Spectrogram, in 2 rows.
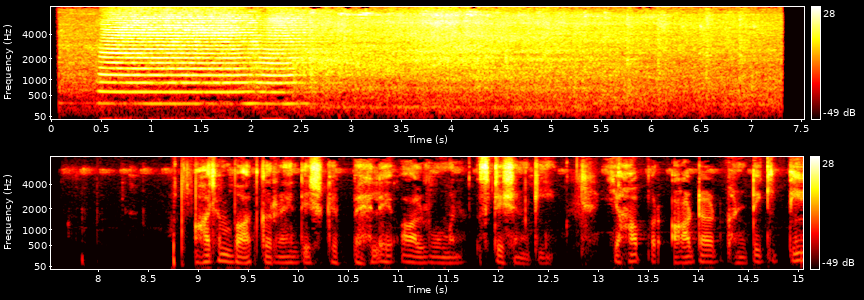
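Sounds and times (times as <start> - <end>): train rushing past: 0.1 - 7.4
train horn blast: 0.2 - 2.8.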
